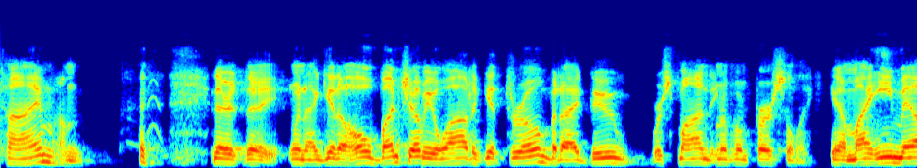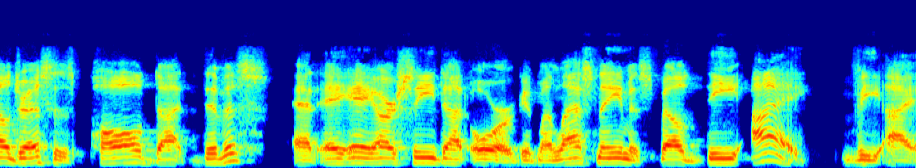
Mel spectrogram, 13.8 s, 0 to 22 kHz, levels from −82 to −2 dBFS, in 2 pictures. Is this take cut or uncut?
cut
